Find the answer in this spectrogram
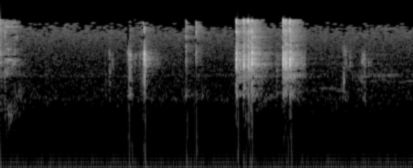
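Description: A few light clicks and two short scraping strokes at a computer, from a mouse and keyboard in use, over a low steady hum.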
